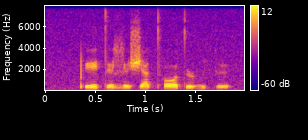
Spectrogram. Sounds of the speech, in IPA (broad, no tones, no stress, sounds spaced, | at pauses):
pʼ e t ɘ ɮ ɘ ʃ a tʰ ɔ t ɹ o̤ i̯ k ɘ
